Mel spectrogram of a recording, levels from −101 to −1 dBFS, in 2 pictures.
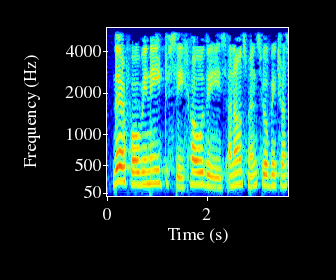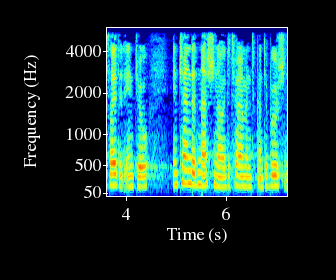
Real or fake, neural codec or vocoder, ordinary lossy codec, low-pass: fake; vocoder, 44.1 kHz, 128 mel bands every 512 samples, BigVGAN v2; none; 5.4 kHz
